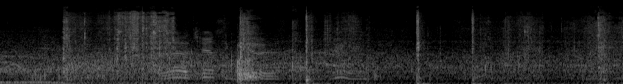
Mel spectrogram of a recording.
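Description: Faint, distant voices calling out over a steady outdoor hiss, with a few sharp clicks scattered through it. A low hum cuts off about half a second in.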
